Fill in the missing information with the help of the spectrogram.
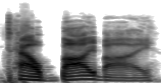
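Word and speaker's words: Tao Pai Pai: flair to him and if you actually wanted to you know pronounce the uh pronounce this character's name in a more appropriate chinese way um it would be tau bye bye which is uh eventually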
